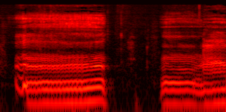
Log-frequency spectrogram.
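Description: A Cairn Terrier makes two sustained, throaty, moaning sounds with a brief pause between them, like a dog trying to talk. The rough, growly voice wavers slightly in pitch as it is held.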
